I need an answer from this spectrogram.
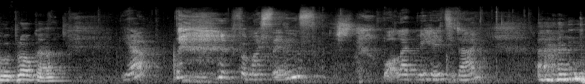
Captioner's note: laughs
